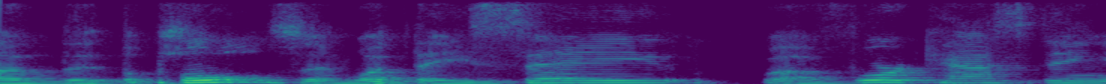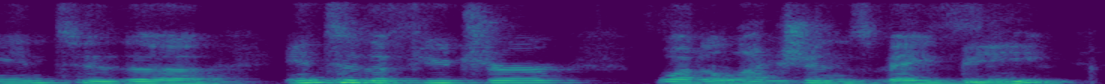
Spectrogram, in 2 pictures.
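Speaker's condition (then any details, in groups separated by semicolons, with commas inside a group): No condition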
